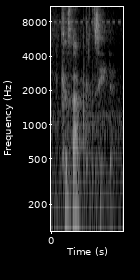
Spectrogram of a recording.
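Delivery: breathy whispered confession; self-mocking whisper to camera; whispered aside. Real, not acted. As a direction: mutter it under your breath.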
